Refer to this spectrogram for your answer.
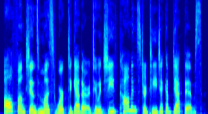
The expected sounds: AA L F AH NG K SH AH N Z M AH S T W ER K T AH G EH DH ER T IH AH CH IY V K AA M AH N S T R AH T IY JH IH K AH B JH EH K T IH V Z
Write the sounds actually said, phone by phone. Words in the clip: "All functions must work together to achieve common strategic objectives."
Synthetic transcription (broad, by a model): AA L F AH NG K SH AH N Z M AH S T W ER K T AH G EH DH ER T IH AH CH IY V K AA M AH N S T R AH T IY JH IH K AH B JH EH K T IH V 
